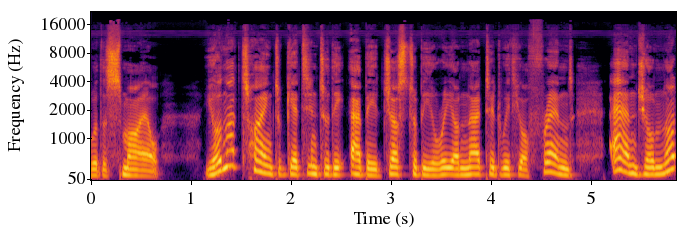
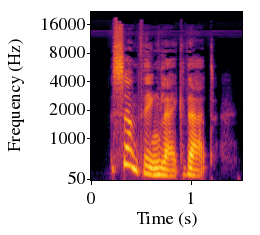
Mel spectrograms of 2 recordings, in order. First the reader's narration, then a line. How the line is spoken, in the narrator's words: Yvette said with a laugh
